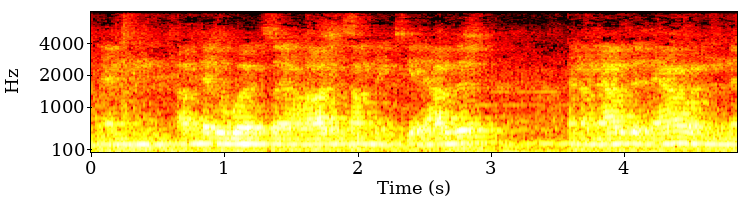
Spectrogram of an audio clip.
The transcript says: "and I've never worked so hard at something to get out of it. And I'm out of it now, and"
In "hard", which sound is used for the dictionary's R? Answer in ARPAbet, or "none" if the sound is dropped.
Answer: L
